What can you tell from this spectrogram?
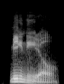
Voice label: "menial", American

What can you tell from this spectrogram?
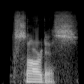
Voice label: "csardas", American

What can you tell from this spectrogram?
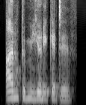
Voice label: "uncommunicative", Indian

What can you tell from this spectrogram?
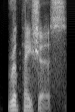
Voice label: "rapacious", British

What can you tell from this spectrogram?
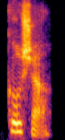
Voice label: "kosher", Indian

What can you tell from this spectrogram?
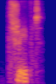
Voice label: "thrift", Indian

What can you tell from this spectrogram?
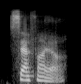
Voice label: "sapphire", Indian

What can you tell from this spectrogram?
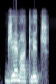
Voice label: "gemÁtlich", Indian

